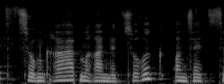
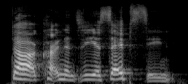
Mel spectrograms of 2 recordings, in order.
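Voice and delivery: loud, higher indignant frog mother; upset complaint; 4 semitones higher, 11 dB louder than usual. A narrator's reading. Frog complains to the starling, loud and upset. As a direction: burst out in wounded protest.

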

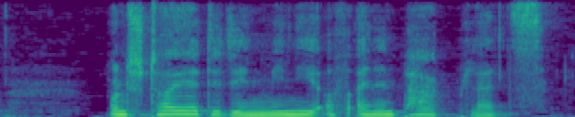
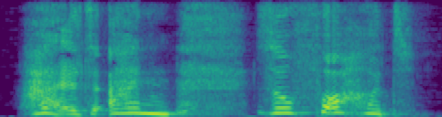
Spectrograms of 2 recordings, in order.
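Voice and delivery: high, panicked scream to stop; loud, frantic shriek; voice cracking; 9 semitones higher, 10 dB louder, slower than usual. A narrator's reading. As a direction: shout it in desperation, pitch leaping up. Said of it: "Ihre Stimme überschlug sich".

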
